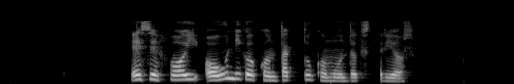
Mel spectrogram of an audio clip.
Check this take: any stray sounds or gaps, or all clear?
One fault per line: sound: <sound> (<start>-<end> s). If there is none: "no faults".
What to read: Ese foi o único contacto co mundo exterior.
sound: dropout (3.7-3.8 s)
